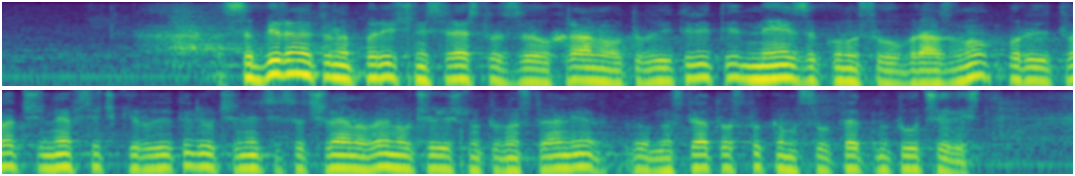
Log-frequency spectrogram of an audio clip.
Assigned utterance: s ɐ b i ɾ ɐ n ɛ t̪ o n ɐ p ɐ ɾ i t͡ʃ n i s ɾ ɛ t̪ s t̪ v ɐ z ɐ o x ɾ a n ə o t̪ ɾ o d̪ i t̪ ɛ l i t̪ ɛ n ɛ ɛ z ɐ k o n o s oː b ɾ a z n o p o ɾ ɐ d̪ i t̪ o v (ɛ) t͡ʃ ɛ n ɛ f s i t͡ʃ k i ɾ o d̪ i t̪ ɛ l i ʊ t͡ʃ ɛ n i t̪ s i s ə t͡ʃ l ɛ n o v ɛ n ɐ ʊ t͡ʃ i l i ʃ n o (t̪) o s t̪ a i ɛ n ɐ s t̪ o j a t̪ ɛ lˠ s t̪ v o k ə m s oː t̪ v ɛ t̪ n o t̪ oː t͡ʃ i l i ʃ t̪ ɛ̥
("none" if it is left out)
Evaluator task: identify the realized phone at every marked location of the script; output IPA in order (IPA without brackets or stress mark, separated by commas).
a, t̪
